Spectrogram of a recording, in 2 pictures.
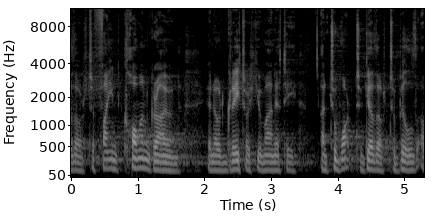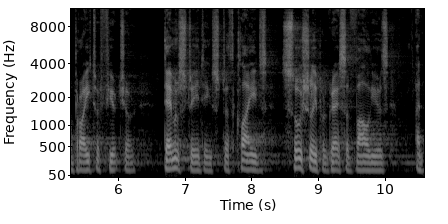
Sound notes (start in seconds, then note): none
